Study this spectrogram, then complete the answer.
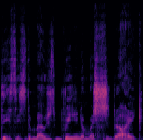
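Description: A put-on character voice, raspy and low-to-middle in pitch, with an Australian accent at a very slow pace over light background noise

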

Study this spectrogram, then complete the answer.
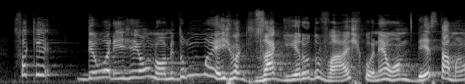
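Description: A woman speaks at a fairly quick pace with hardly any pauses, her high pitch swinging very widely. Noticeable background noise runs underneath. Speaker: podcast guest. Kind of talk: casual chat.

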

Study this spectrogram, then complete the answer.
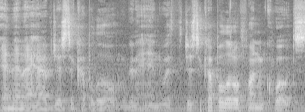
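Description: A man's very deep, low voice at a very fast pace, fairly even intonation, and noticeable background noise. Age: 30s. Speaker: podcast co-host, husband. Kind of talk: casual chat. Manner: loud.

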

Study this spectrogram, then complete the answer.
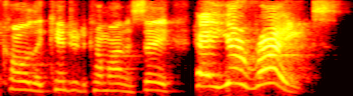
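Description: A woman's raised, projected voice, high in pitch and bright and sharp in tone, with very wide pitch swings at a fairly quick pace. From Cleveland, Ohio, US. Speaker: podcast host, real estate wholesaler. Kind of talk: casual interview chat.

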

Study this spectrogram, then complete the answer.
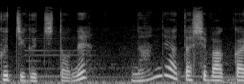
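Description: A woman at a moderate pace with very wide pitch swings, music in the background. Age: 40s. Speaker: illustrator and podcast host. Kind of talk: casual solo monologue. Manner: frequent laughter.

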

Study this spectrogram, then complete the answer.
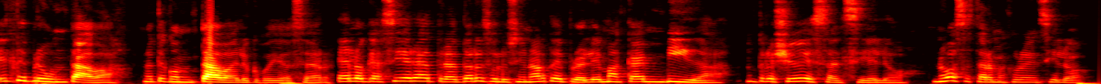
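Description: The pace is very fast with hardly any pauses. Loudness swings widely. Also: woman, fairly high pitch for a woman, lively intonation. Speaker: podcast co-host. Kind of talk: casual chat. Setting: studio.

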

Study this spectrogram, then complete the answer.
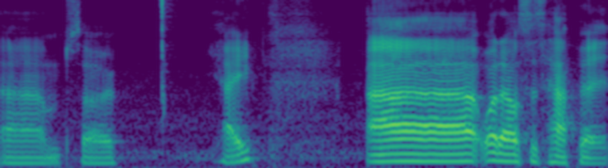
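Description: This man has an Australian accent. His intonation stays fairly even. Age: 30s. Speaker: podcast host. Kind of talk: casual chat. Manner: halting.

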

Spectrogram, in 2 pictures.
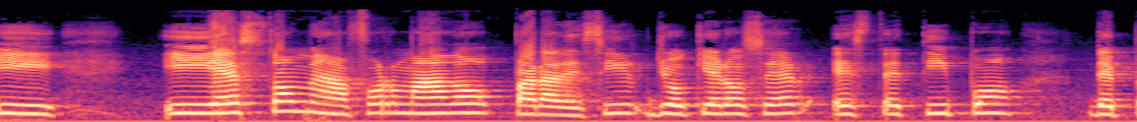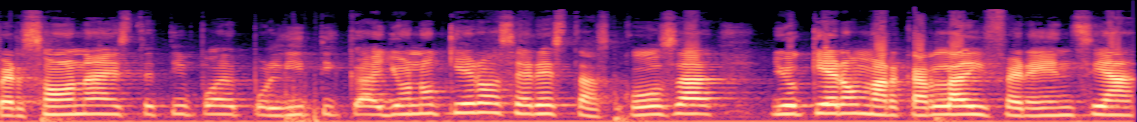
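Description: Fairly slow speech from a woman, high-pitched, with a bright, sharp tone and monotone, flat intonation. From Mexico, southern Sinaloa (Escuinapa). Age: 20s. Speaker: local councillor. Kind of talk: radio talk show interview. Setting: radio studio, also streamed on Facebook Live.

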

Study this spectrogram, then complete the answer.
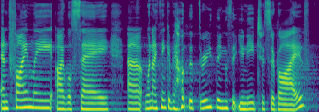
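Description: In a very clean recording with a silent background, a woman uses a normal speaking voice at a fairly slow pace with ordinary pitch variation. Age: 60s. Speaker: beverage company co-founder. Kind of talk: panel discussion. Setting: stage with audience.

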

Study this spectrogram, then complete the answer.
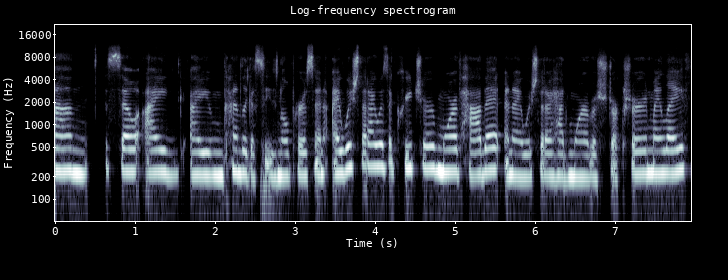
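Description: A woman with an American accent and a normal speaking voice talks at a fairly high pitch and a fairly quick pace, with fairly even intonation. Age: 20s. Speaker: ASMR content creator. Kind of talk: casual interview chat. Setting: remote call.

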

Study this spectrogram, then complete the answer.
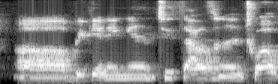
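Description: A man with a Midwestern American accent, amid noticeable background noise. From southern Indiana. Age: 70s. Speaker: farmer. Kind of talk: interview.

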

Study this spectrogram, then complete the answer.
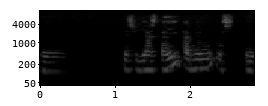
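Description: This man's voice is fairly high in pitch, dark and mellow in tone, and somewhat breathy. He talks at a very slow pace with fairly even intonation. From Texcala, Puebla, Mexico. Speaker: mezcal and salt producer. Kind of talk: interview.

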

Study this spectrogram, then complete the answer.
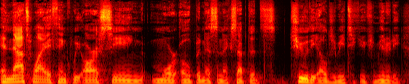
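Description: A fairly quick speaker with an American accent uses a dark, mellow tone, ordinary pitch variation and hardly any pauses. The recording is very clean, with a silent background. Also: man, fairly low pitch for a man. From New York and Connecticut, US Northeast. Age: 30s. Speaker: professional strongman. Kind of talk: casual podcast interview.

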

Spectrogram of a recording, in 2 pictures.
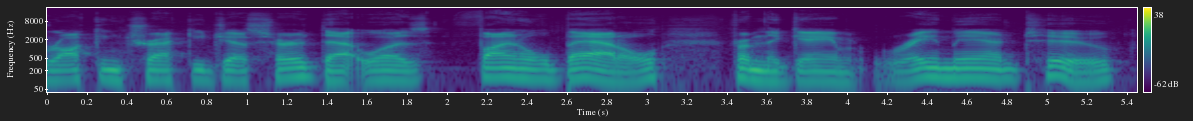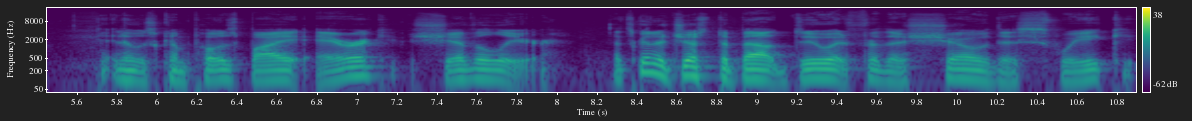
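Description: A man with a plain, everyday voice speaks at a fairly low pitch, with fairly even intonation and a moderate pace. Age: 20s. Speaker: video game music podcast host. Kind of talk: casual music show presenting.

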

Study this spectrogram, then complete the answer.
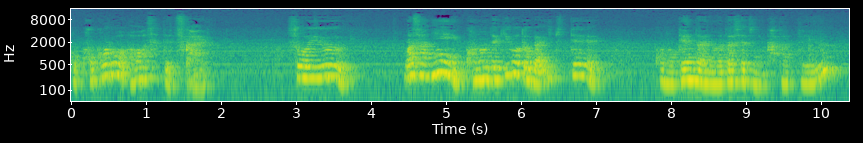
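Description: Amid audible room echo and noticeable background noise, a woman at a medium pitch speaks at a very slow pace with long, frequent pauses and very wide pitch swings. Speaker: lay preacher. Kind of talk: sermon. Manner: halting.

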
